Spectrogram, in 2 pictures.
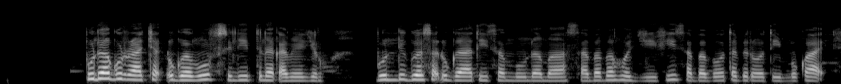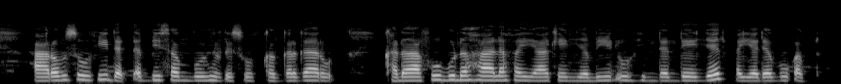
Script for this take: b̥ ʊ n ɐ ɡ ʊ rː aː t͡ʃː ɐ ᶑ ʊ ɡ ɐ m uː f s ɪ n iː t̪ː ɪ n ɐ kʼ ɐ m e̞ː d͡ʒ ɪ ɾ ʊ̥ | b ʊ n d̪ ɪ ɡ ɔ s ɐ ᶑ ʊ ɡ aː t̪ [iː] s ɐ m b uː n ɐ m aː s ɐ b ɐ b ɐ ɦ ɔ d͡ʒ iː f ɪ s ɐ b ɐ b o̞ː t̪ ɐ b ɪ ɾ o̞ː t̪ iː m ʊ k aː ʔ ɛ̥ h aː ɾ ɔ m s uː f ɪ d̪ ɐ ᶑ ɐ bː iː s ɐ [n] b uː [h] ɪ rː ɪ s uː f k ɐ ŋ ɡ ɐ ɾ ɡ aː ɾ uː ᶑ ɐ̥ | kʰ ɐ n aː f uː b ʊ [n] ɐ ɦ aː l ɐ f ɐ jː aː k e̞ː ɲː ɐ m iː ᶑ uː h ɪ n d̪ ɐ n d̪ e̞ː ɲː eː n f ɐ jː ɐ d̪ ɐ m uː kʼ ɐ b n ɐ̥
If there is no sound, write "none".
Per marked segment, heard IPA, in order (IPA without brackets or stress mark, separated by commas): iː, m, h, n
